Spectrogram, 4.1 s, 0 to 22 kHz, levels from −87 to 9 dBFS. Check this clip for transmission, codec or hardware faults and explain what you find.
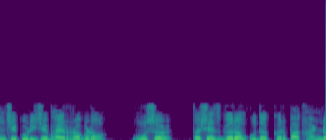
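One fault runs through the whole speech clip: the sound is plainly damaged by lossy coding, and the character points to MP3 compression as the likely cause. There is nothing above 5.6 kHz, so sibilants lose their top and the sound is dull. The encoder divides the signal into many frequency lines and, short of bits, discards the treble and zeroes quieter lines frame to frame, giving a watery, swirling texture. That fits a low bitrate around 32 kbps.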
